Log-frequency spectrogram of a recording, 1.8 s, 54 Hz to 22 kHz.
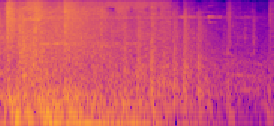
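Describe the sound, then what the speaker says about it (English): Rifle and automatic gunfire in The Division 2, a loud rapid volley of shots that fades over about two seconds, with no talking. "Somebody shot at me."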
